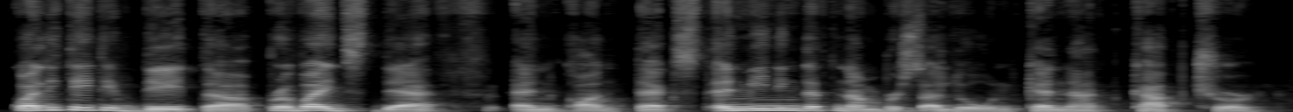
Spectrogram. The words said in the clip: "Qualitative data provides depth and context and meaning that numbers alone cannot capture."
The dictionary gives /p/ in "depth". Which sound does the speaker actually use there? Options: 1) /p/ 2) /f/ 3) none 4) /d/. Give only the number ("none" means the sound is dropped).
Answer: 3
